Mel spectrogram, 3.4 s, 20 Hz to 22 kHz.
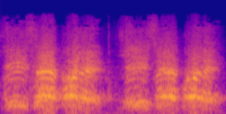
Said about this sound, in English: This recent protest is in Valencia, right outside the home of a member of parliament. About 100 people are protesting the government's failure to rein in evictions, even as Spanish banks got rescued to the tune of 40 billion euros.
